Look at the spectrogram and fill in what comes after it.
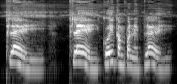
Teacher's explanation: ये हुआ फ, ल, जो आप तो ऐसे ल कंपन कर रहे हो, लेकिन यहाँ फ होने के नाते ल में कंपन नहीं हो रहा है। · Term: एल का अघोष रूप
